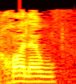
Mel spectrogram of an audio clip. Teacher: خاء مفتوحة تبقى مفخمة تفخيم عالي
